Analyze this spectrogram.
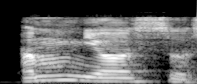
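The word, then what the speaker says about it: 음료수: Nomor 10 maka real dibacanya bukan real tapi dibacanya adalah n maka kita membacanya gimana Berarti em noo su seperti itu ya maka kita membacanya adalah em emnyosu seperti ini ya maka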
